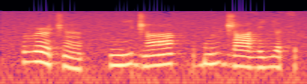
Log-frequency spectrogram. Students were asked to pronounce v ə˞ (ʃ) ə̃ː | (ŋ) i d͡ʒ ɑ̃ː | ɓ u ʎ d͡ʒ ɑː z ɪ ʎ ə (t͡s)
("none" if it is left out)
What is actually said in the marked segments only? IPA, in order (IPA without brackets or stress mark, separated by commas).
t͡ʃ, ŋ, t͡s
